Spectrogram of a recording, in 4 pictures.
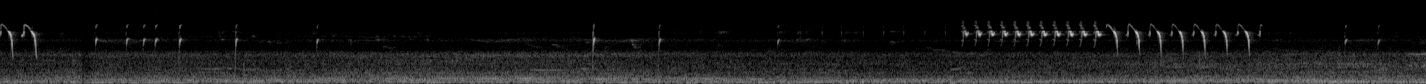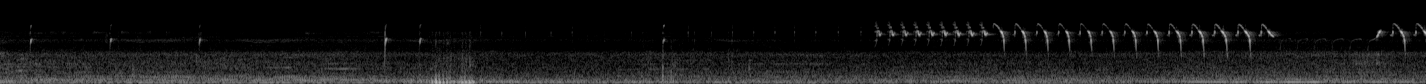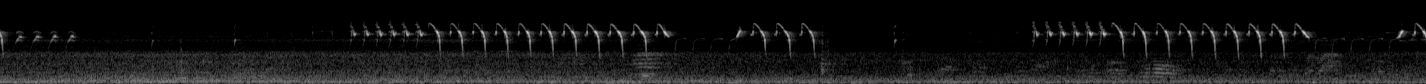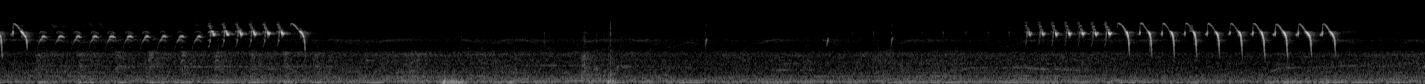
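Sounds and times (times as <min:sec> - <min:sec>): bird song of rapid ticking notes: 0:00.0 - 0:57.0.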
